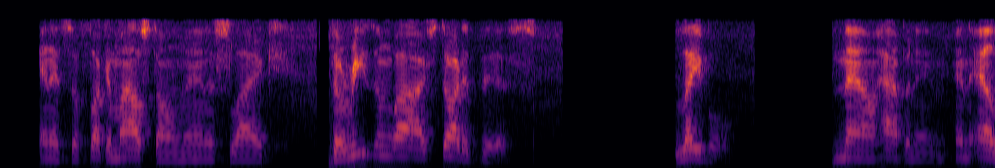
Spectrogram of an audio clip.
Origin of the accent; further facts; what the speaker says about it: Kansas City, Missouri, United States; A lot of shit is artificial, and we're from Kansas City, and we're real people, you know what I mean?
